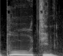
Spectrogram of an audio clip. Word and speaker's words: Poutine: Il est d'ailleurs conseillé de prononcer Poutine.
